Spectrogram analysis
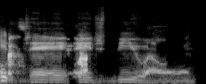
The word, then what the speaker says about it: Jahbulon: Yabalon, Jahbalon. Yeah. Right. Yabalon. Never heard of it till today. Babylon. Me neither. It's B-U-L. Jahbulon. B-U-L. Jabalon rhymes with Babylon.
